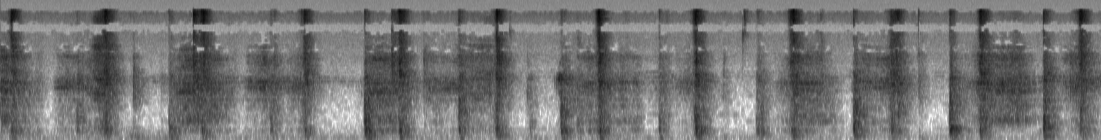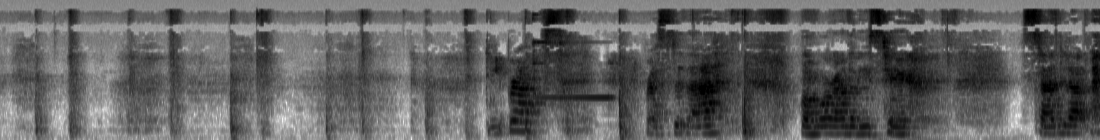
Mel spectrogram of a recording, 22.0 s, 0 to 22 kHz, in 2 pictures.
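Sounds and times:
person breathing: 0.0s - 15.8s, 18.3s - 19.0s, 20.1s - 21.2s.

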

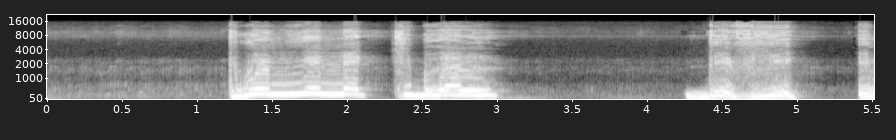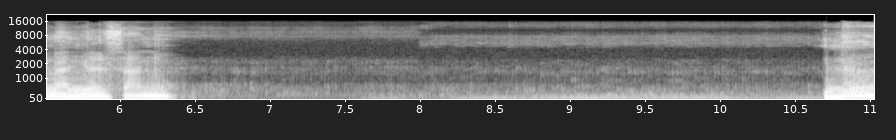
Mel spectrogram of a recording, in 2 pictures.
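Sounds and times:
faint low rumble: 3.1s - 11.0s.

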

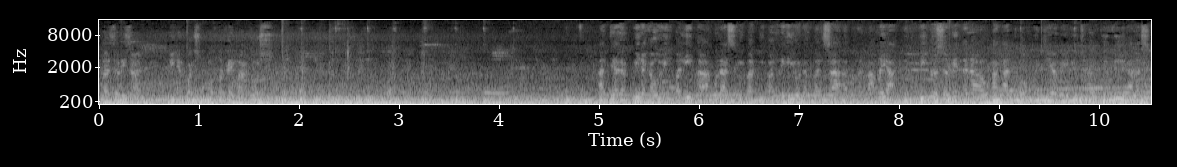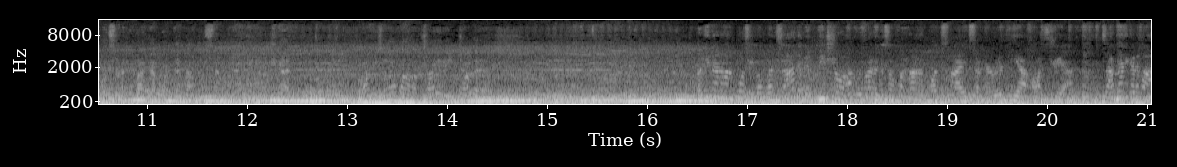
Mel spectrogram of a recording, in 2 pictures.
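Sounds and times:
car road and engine rumble: 0.0s - 21.0s.

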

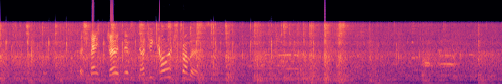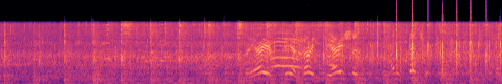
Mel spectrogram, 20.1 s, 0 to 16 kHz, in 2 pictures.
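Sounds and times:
crowd chatter: 0.0s - 20.0s
marching drumline playing: 0.0s - 20.0s
man's voice: 14.9s - 18.6s.

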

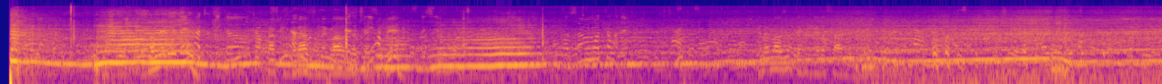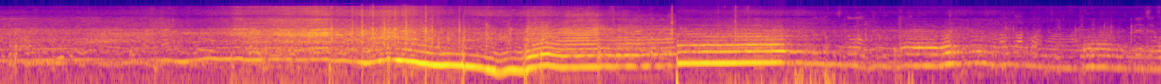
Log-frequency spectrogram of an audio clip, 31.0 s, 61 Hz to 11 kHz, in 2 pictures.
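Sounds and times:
race car engine at high revs: 0.1s - 30.9s.

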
